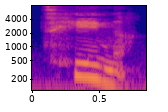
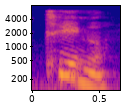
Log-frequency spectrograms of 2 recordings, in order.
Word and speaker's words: ting: And I don't want to hear you guys saying thing anymore, okay? We're gonna work with the patois because remember, I'm teaching you how to pronounce the words properly. So no more thing. I wanna hear ting.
